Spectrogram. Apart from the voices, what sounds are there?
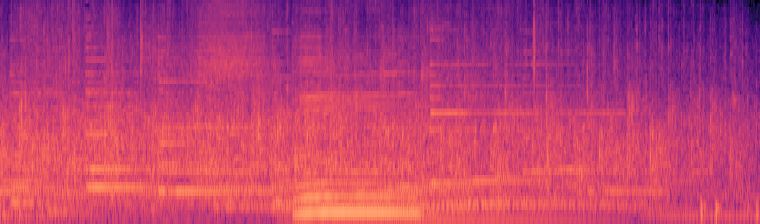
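audience applauding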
